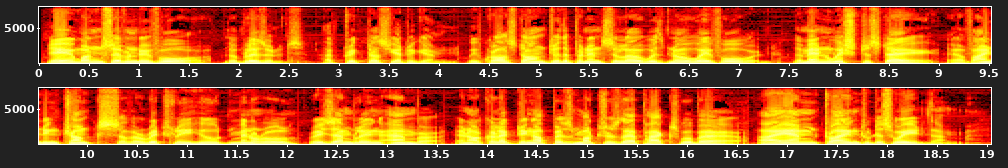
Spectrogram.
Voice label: Diary Keeper, Tragic, British; animation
